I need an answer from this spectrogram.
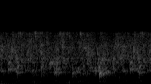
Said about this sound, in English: The faucet creaked, coughed, and spewed out a stream of rusty-colored water.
